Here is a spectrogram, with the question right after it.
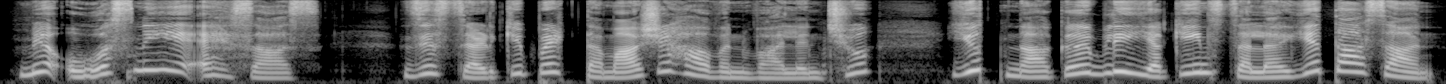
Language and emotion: Kashmiri, surprised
